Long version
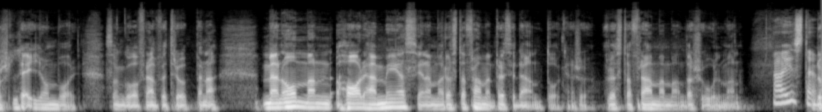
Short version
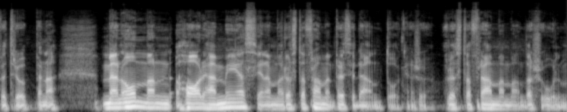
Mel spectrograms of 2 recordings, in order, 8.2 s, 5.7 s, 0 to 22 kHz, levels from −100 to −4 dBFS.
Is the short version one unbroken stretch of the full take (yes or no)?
yes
